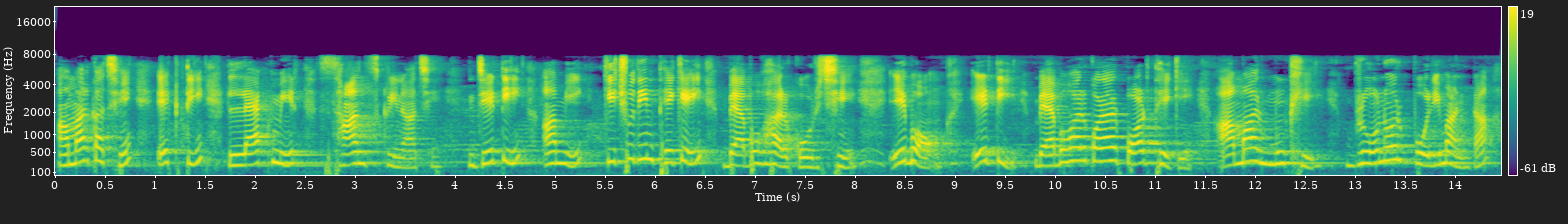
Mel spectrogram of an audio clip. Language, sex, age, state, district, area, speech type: Bengali, female, 18-30, West Bengal, Paschim Medinipur, rural, spontaneous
